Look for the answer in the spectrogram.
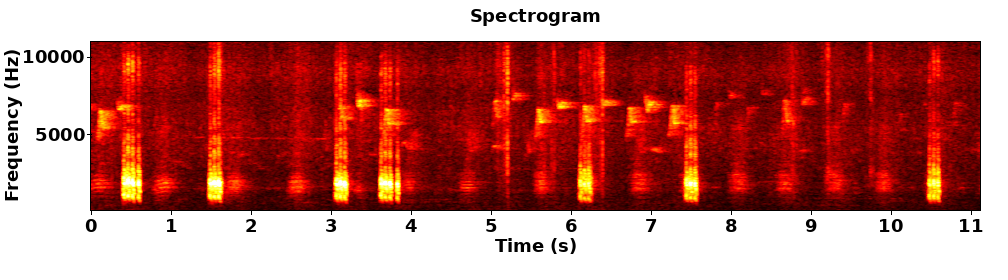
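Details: Sooty-headed bulbul flock sound, with a female calling the male, played as a lure. Loud grating bursts come in uneven runs, with quieter chatter between them and brief high whistled notes.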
